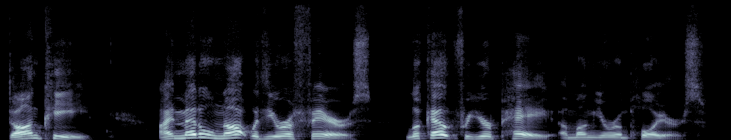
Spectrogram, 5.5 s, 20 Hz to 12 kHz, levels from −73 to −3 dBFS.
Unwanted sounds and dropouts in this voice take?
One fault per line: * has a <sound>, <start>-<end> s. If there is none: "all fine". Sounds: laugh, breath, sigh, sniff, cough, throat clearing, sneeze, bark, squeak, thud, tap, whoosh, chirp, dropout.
all fine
